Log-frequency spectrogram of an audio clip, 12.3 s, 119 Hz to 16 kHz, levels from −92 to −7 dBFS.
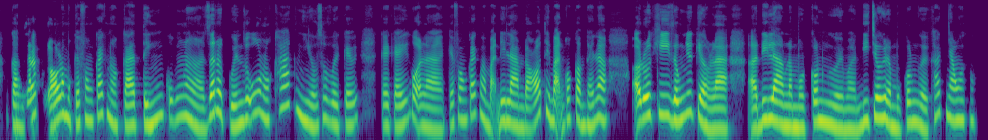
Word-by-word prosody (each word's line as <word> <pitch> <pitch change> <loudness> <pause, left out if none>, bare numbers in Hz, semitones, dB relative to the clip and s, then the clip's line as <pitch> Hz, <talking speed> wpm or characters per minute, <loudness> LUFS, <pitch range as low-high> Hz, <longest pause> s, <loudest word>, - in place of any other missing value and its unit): Cảm 205 - 0
giác 255 +5 0
đó - - +5
là 295 - +3
một 265 - 0
cái 215 - -1
phong 240 0 -4
cách 285 +2 -1
nó 220 -5 -2
cá 205 0 +3
tính 215 +6 0
cũng 255 +3 -5
là 210 -9 -1
rất 295 - +3
là 320 - +3
quyến 200 0 -1
rũ, 290 +6 0
nó 250 - -1
khác 390 +2 -2
nhiều 225 -10 0
so 255 - -6
với 215 -3 -2
cái 210 +3 -3 0.3
cái 205 0 -2
cái, 200 +3 -2
gọi 195 - 0
là, 180 -3 -2
cái 210 - -5
phong 245 0 -4
cách 285 +2 -3
mà 255 - -2
bạn 215 - -5
đi 235 - +1
làm 205 -4 +1
đó, 185 +9 0
thì 305 - -2
bạn 230 - 0
có 245 - -3
cảm 240 -4 -1
thấy 205 +2 -2
là, 260 -3 +1 0.3
ờ, 215 - +3
đôi 270 +4 +7
khi 290 -2 0
giống 240 +1 +4
như 315 +1 -2
kiểu 235 -8 +3
là, 180 0 +2 0.2
ờ, 185 - 0
đi 235 +6 +1
làm 235 -4 +5
là 200 - +2
một 190 -1 0
con 230 0 +2
người 195 -4 +1
mà 180 0 -3
đi 225 +6 -1
chơi 260 +2 +4
là 220 - +3
một 185 -2 -1
con 225 0 0
người 190 -5 -1
khác 295 - -8
nhau 250 -4 +1
hay 245 - -1
không? 235 -2 -11
230 Hz, 320 wpm, -24 LUFS, 205-260 Hz, 0.3 s, đôi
